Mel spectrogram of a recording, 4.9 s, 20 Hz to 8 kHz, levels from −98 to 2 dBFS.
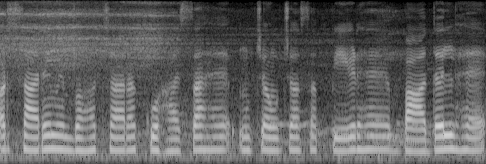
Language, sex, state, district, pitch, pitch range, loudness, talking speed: Hindi, female, Bihar, Sitamarhi, 195 Hz, 190-200 Hz, -26 LUFS, 170 wpm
